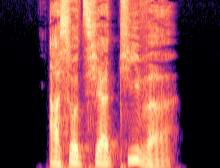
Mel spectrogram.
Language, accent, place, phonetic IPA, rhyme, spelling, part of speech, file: German, Germany, Berlin, [asot͡si̯aˈtiːvɐ], -iːvɐ, assoziativer, adjective, De-assoziativer.ogg
- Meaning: 1. comparative degree of assoziativ 2. inflection of assoziativ: strong/mixed nominative masculine singular 3. inflection of assoziativ: strong genitive/dative feminine singular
